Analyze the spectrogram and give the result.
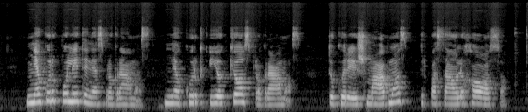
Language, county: Lithuanian, Kaunas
